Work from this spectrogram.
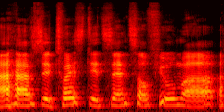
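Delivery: put-on German accent, pitched very high. Retelling what a man told the speaker, in a german voice. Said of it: "This is my German voice".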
